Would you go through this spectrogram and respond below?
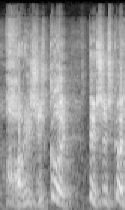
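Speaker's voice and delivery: loud, high, thrilled barflies; hammed-up delighted exclaiming; mock excitement. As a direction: gush loudly as the hooked listeners. Voices the thrilled listeners in story.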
